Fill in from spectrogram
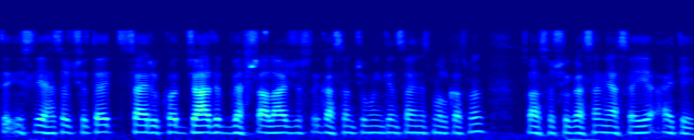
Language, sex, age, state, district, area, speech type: Kashmiri, male, 30-45, Jammu and Kashmir, Anantnag, rural, spontaneous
